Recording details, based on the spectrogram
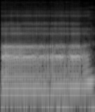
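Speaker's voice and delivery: low, creaky, rattling vocal fry below normal range. Voice exercise, showing the vocal fry below your lowest pitch: vocal fry. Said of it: "avoiding vocal fry right below your lowest pitch, which would sound like this".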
